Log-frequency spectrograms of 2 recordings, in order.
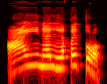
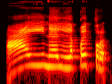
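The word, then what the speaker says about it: عين القطر: And upon stopping on this word with tafkhim of letter Ra, we will recite it like this. Ain al-Qitra.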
